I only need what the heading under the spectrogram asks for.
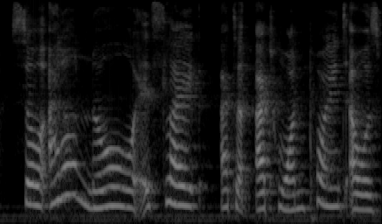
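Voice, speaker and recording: A woman with a Jamaican accent at a fairly slow pace. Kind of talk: personal testimony.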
